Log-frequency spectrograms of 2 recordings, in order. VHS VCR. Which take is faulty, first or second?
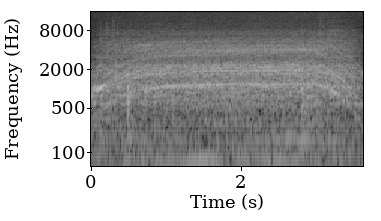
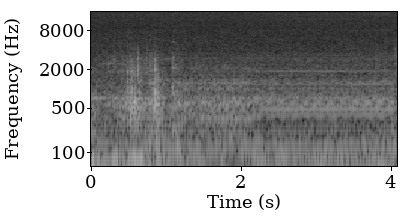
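second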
